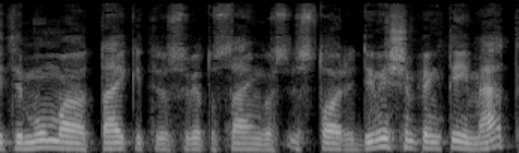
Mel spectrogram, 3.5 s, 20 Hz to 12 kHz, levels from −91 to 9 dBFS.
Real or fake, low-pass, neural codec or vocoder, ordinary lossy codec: real; 10.8 kHz; none; AAC, 32 kbps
